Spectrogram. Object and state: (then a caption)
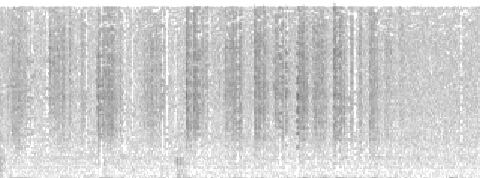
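Paracord-wrapped knife handle. Fingertips and nails scratch and pick at the green and black nylon paracord wrapped around the handle of a fixed-blade knife with a metal blade, held in the left hand. The result is a quiet, steady run of soft, bright scratchy rasps over a low rumble, with a few slightly louder plucks toward the end.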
